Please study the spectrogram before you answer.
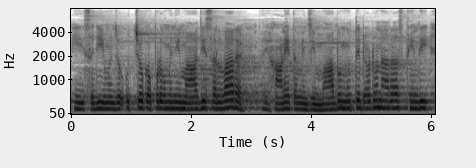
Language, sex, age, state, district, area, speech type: Sindhi, female, 30-45, Rajasthan, Ajmer, urban, spontaneous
